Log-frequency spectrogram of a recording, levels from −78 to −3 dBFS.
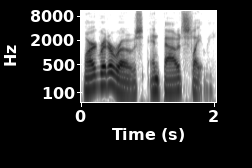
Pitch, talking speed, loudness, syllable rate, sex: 110 Hz, 145 wpm, -16 LUFS, 5.9 syllables/s, male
